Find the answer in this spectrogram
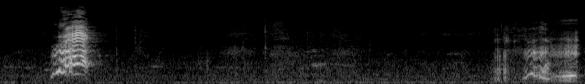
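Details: Pet blue-and-yellow macaw talking, laughing and playing: a harsh, nasal, speech-like burst, then after a quiet pause a longer raspy run of babbling and laughter-like sounds, mimicked speech.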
